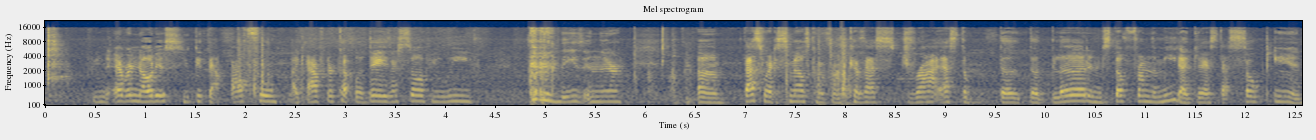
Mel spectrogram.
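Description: The voice moves at a moderate pace with fairly even intonation, and noticeable background noise can be heard. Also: woman, high pitch for a woman. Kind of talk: casual cooking tutorial chat. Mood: relaxed, joking. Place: kitchen. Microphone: phone near.

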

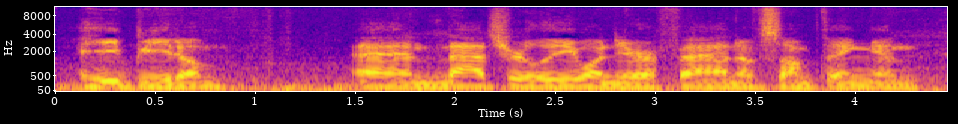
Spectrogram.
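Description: A man's voice with a dry sound and no echo, set against noticeable background noise. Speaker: guest. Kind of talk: casual storytelling interview answer. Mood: relaxed, laughing. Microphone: lapel.

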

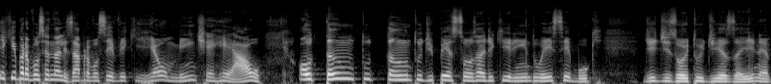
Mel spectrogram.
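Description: Against a quiet background, a man with a high pitch speaks at a moderate pace. His intonation is lively. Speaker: product promoter. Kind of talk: sales pitch. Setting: video, online. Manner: persuasive, repetitive, pitchman style; halting, filler-filled. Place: home room. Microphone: studio mic.

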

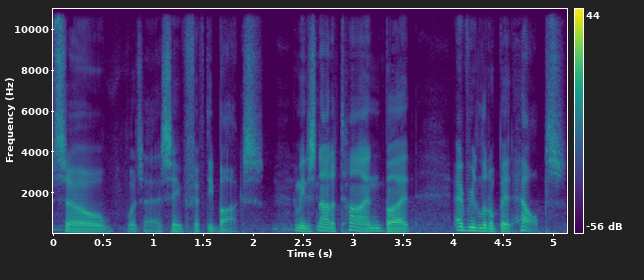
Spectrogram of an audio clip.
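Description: This is a plain, everyday voice with ordinary pitch variation. The pace is fairly quick. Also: man, medium pitch for a man. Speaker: travel blogger. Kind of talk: casual interview. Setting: breakfast nook at a hotel.

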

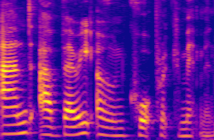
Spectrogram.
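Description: A woman speaks with a British accent and vocal fry. Her pace is fairly quick, with ordinary pitch variation. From United Kingdom. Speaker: voice actor. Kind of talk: corporate training narration. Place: studio. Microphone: lapel.

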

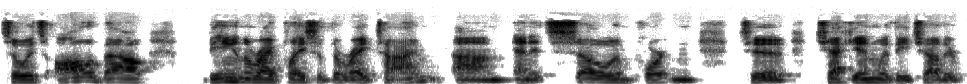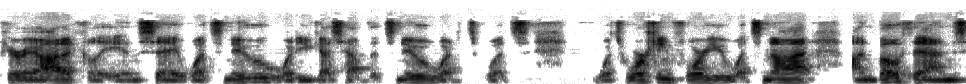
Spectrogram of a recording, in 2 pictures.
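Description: With an American accent, a man speaks at a moderate pace in a medium pitch with ordinary pitch variation and a normal speaking voice. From Pittsburgh, US. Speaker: business owner. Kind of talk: webinar panel discussion. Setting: video call.

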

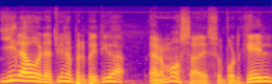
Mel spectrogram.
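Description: Against a quiet background, a man talks at a very fast pace with lively intonation. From Uruguay. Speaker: author of a biography; interview guest. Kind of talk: radio interview, casual chat; interview answer. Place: studio. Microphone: studio mic.

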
